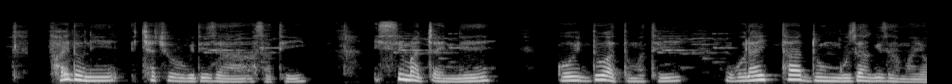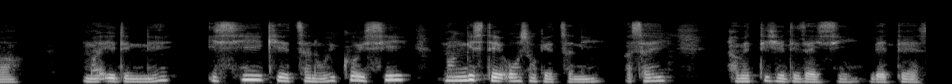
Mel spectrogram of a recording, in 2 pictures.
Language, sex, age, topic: Gamo, male, 25-35, government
